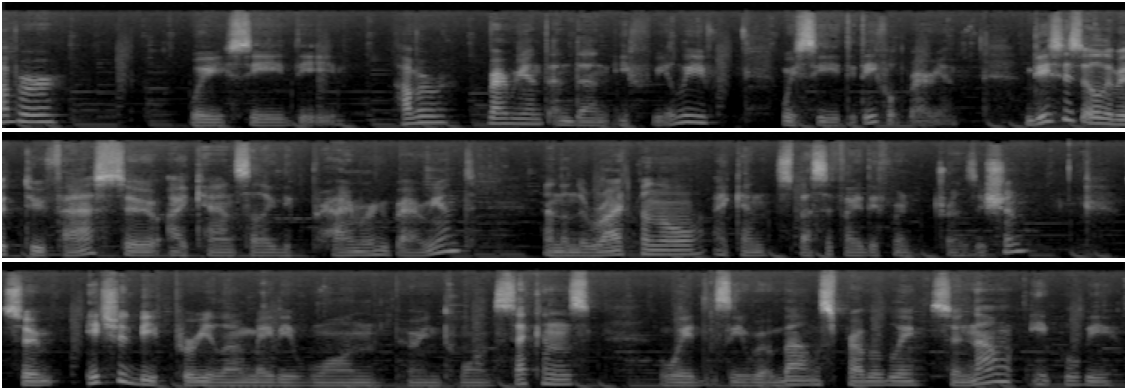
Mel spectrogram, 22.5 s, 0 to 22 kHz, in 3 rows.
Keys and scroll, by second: 6.3 Escape, 15.3 Up, 15.9 Delete, 18.1 Return, 19.8 Return, 21.1 super+p.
